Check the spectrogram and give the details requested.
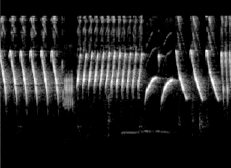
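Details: Persistently singing canary with melodious phrasing, serving as master song for young canaries: rapid descending sweeps, a brief buzzy burst, an even run of repeated notes, then slower arched whistles and more sweeping notes.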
